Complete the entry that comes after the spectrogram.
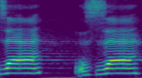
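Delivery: জ্যা with a long buzzing z; buzzy za. Shown as a demonstration. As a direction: buzz the start of জ্যা sharply, then hold it. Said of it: "এটা একটু ঝাঁঝালো টাইপের হবে". (ঝাঁঝালো করে জ্যা)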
